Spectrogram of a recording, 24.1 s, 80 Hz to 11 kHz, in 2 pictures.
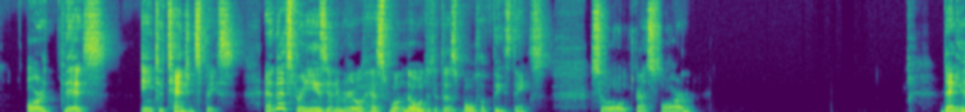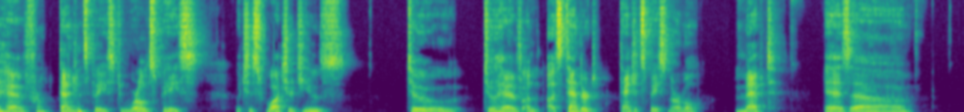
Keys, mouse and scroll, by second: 0.5 click, 1.5 right click, 1.5 click, 3.7 right click, 7.0-9.3 typing, 9.8 Return, 14.5 click, 15.0 click, 15.5 click, 16.4 click, 16.4 right click, 17.4 right click, 18.1 right click, 20.6 click, 21.7 click, 22.6 right click, 22.7 click, 22.9 right click, 23.7 right click.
